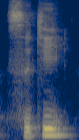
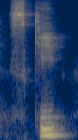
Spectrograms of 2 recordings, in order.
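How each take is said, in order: First: The u vowel is fully voiced and audible. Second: The u vowel is devoiced, nearly silent. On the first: The speaker calls it wrong. "rather than suki" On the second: The speaker calls it right. "pronounced like ski"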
